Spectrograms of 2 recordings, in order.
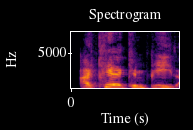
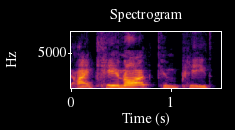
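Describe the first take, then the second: First: Exasperated, pitched up high; venting that he can't keep up; frustrated outburst. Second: "cannot" spelled out and leaned on; insist, spelling out "cannot"; emphatic repeat. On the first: Frustrated vlogger complaining to viewers, pitched-up exasperation. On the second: Repeating himself to viewers, leaning on "cannot". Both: Real, not acted. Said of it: "I'm just frustrated".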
